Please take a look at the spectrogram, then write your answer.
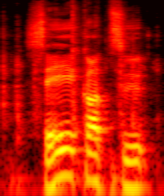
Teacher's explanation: the whole word is flat, there is no drop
